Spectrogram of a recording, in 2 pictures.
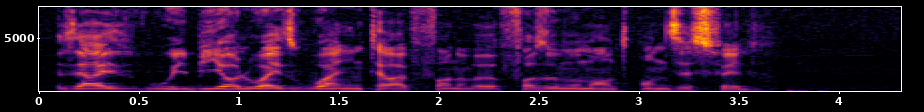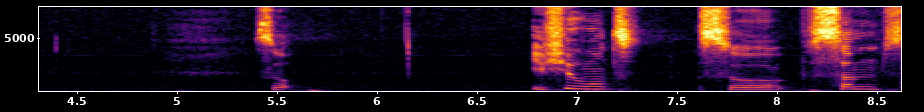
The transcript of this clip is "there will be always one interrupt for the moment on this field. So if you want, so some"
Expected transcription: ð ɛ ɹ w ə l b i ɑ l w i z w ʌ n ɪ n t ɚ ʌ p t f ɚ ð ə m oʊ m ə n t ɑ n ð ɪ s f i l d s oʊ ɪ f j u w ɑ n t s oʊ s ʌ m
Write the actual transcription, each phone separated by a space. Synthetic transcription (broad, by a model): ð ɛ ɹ w ə l b i ɑ l w i z w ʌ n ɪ n t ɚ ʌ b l f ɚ ð ə m oʊ m ə n t ɑ n ð ɪ s f i l d s oʊ ɪ f j u w ɑ n t s oʊ s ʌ m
